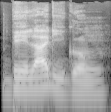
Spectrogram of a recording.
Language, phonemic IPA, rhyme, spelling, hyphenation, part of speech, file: German, /bəˈlaɪ̯dɪɡʊŋ/, -aɪ̯dɪɡʊŋ, Beleidigung, Be‧lei‧di‧gung, noun, De-Beleidigung.ogg
- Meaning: insult (action or speech deliberately intended to be rude)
